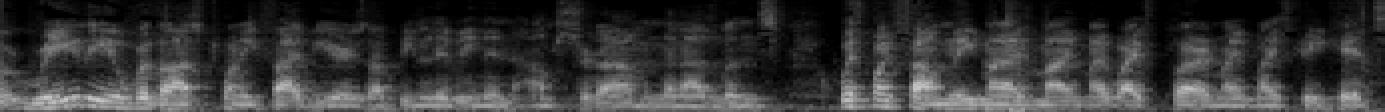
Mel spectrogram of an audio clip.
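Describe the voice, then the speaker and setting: With a Northern Irish accent, a man speaks at a fairly quick pace. His pitch is fairly low, with ordinary pitch variation. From Northern Ireland, Belfast. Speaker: finance operations executive. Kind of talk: podcast interview. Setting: in person. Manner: casual, with fillers and repetitions.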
